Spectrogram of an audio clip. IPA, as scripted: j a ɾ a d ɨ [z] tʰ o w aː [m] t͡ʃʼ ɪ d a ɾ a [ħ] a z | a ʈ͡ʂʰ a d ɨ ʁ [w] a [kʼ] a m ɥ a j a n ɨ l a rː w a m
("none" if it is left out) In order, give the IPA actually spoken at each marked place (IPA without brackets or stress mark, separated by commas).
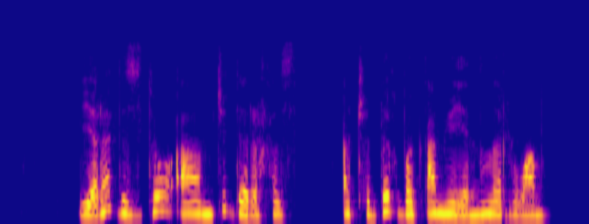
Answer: z, m, χ, b, kʼ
